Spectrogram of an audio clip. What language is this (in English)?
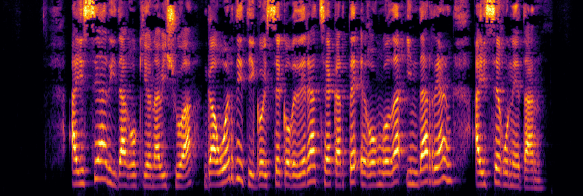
Basque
